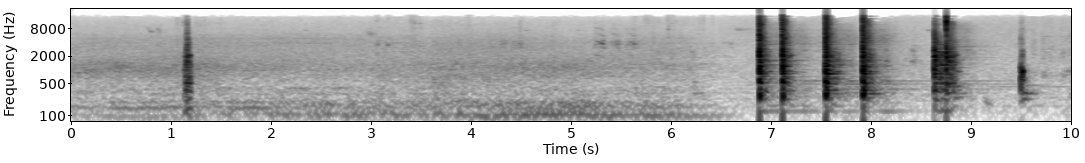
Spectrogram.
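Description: Hammer driving nails into the glued wooden strips of a birdhouse base: a run of about seven sharp strikes, some in quick pairs, starting about seven seconds in, each with a short ring. Before them there is a low steady hum and a single knock about a second in.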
